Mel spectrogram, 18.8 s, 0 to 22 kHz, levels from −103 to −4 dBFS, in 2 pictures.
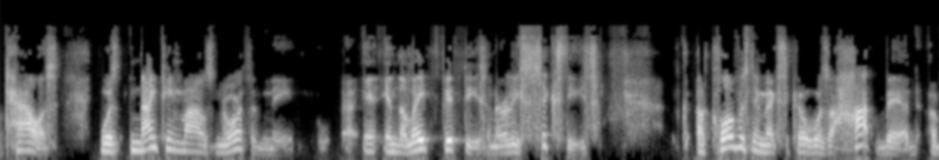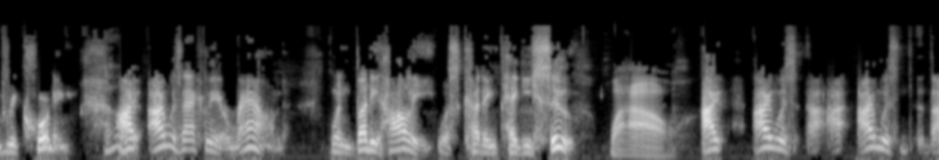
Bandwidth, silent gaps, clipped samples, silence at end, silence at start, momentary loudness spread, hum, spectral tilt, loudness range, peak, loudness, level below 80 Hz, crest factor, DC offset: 12.5 kHz; none; under 0.1%; 0 s; 0.05 s; 15 LU; none; -4 dB/octave; 3 LU; 0 dBFS; -22 LUFS; -60 dBFS; 22 dB; under 0.1%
